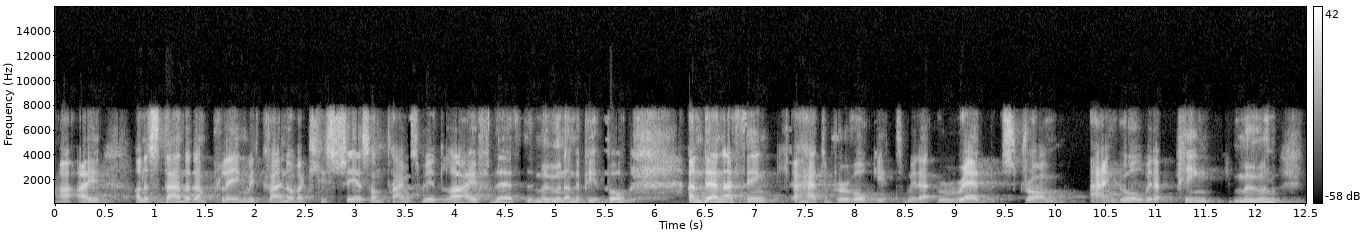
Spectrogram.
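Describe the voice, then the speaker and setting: Danish-accented man in a reverberant room. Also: medium pitch. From Denmark. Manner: halting, searching for words, frequent "uh" and restarts. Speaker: painter being interviewed. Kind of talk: relaxed interview answers. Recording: dull, roomy sound with long reverb.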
